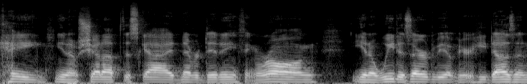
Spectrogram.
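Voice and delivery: ordinary delivery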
